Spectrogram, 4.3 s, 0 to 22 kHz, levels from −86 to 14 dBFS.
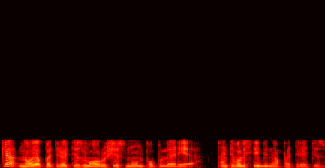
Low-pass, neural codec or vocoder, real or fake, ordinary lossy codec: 3.6 kHz; none; real; Opus, 32 kbps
